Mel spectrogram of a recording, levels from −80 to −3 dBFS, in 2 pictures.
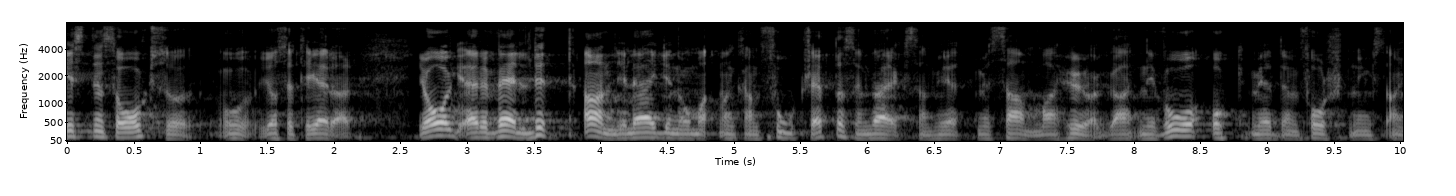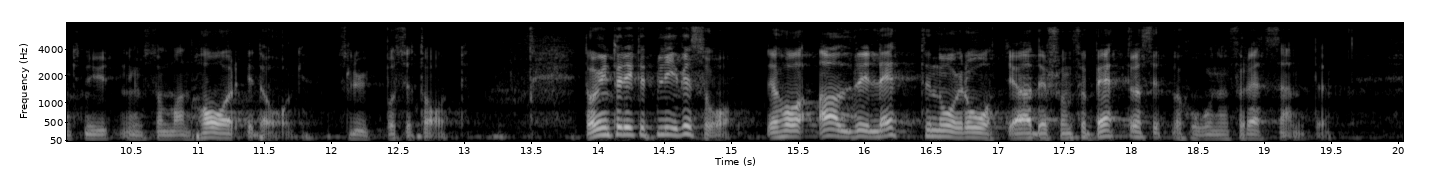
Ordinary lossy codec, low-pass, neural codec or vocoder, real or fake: MP3, 64 kbps; 7.2 kHz; codec, 16 kHz, 16 kbps, FreqCodec, larger model; fake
